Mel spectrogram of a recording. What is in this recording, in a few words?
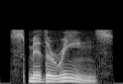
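"smithereens", English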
